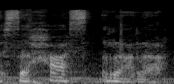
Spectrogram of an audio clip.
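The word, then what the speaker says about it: Sahasrara: stated a moment ago the sahasa is how you say that and that's a word in Sanskrit as all of our language for the CRA has been in Sanskrit now this word sahasra is translated as thousand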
